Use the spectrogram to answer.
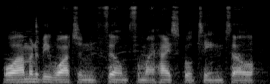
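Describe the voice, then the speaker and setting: A man in the color commentator's seat, breaking down football plays in a relaxed, conversational way. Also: on the low side, fairly quick, a little hiss or hum. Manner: relaxed, conversational, with fillers and restarts. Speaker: color commentator and high school coach. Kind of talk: casual analytical sports commentary.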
